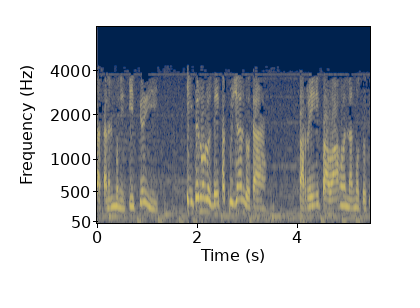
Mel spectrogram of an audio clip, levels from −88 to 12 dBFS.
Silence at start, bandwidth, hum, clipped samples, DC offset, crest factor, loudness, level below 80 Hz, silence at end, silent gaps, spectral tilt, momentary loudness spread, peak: 0 s; 4.4 kHz; none; under 0.1%; under 0.1%; 14 dB; -13 LUFS; -36 dBFS; 0 s; none; -11 dB/octave; 18 LU; 0 dBFS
